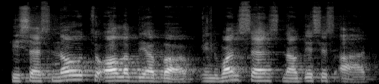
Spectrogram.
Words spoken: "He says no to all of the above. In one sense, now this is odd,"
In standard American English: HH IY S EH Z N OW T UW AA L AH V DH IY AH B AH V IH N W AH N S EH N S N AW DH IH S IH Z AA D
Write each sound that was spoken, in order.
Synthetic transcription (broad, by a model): HH IY S EH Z N OW T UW AA L AH V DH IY AH B AH V IH N W AH N S EH N S N AW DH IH S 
